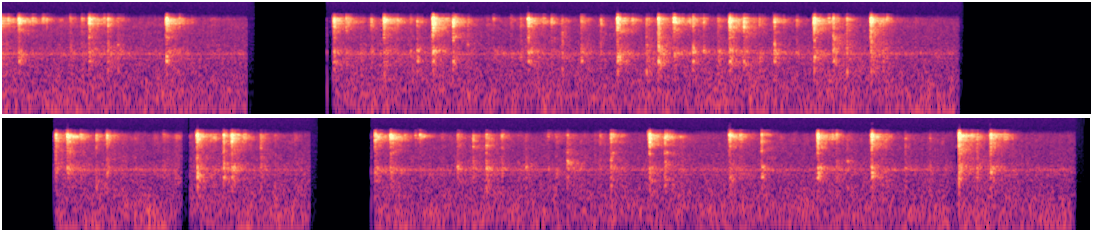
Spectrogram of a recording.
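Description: Computer keyboard typing in irregular runs of keystrokes, with a faint steady tone beneath. The sound cuts out completely between runs, twice for a second or more.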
